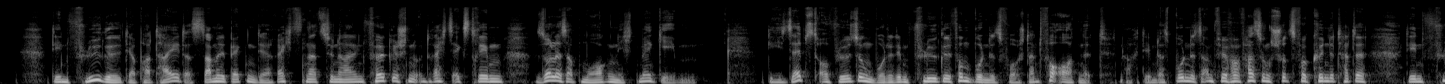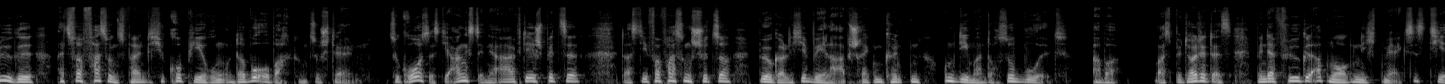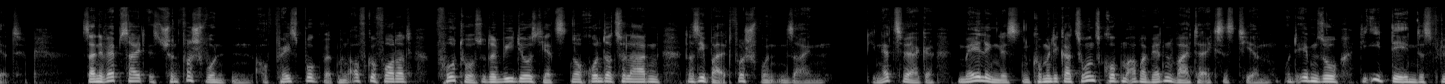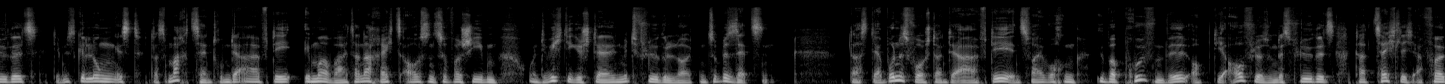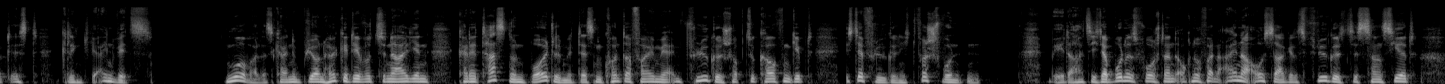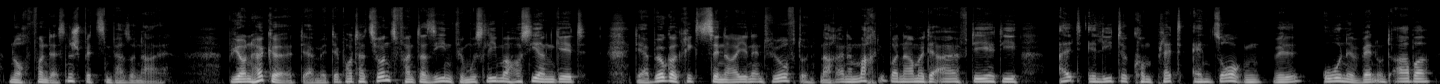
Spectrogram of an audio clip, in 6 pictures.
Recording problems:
none

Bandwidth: 15 kHz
